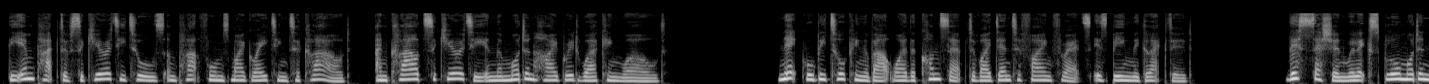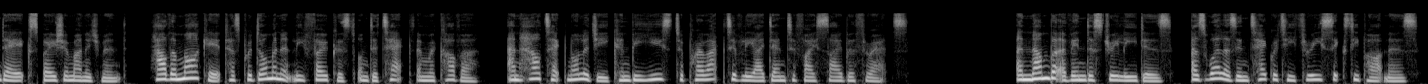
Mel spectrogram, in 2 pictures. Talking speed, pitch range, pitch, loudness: 155 wpm, 175-225 Hz, 195 Hz, -20 LUFS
